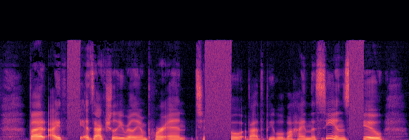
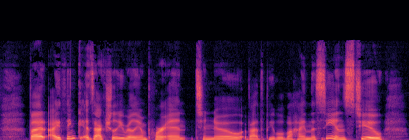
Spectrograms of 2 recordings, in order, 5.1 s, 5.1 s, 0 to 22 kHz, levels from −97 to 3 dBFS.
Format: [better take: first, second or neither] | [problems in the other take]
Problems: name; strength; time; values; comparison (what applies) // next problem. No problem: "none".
second | audio cutting out; filled with static; at 1 s, at 2.5 s and at 4.5 s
